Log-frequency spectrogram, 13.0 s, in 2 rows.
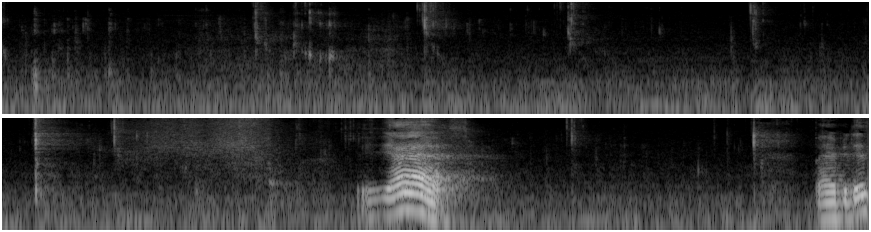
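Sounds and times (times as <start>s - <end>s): person chewing meat: 0.0s - 7.6s, 10.3s - 12.6s
wet mouth clicks and smacks: 6.7s - 7.5s, 11.8s - 12.5s.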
